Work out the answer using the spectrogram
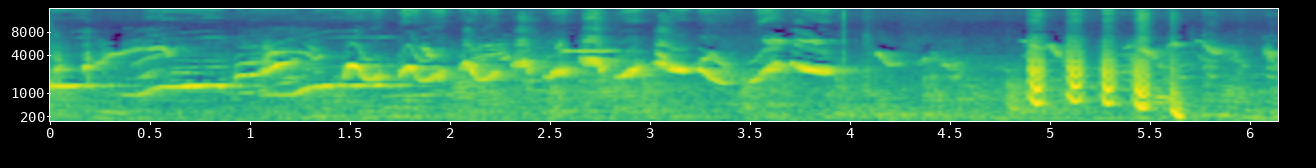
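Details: Tame Black-throated laughingthrush, a Vietnamese cage bird, giving a rolling series of looping whistled notes, then a pause and four or five sharp, loud click-like notes near the end.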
